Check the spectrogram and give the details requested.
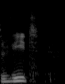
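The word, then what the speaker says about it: Vite: improvement to shift to vit and yes veet pronounced feet it's from french it i believe means fast and right it is yes veat rhymes with sweet as my way of remembering it nick nisi says v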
